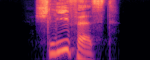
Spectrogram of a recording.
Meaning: 1. second-person singular subjunctive II of schlafen 2. second-person singular subjunctive I of schliefen
- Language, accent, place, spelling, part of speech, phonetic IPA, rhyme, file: German, Germany, Berlin, schliefest, verb, [ˈʃliːfəst], -iːfəst, De-schliefest.ogg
